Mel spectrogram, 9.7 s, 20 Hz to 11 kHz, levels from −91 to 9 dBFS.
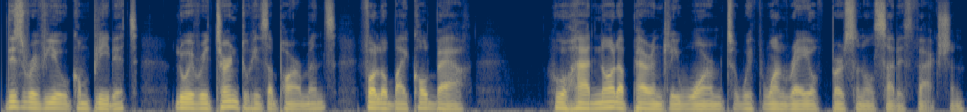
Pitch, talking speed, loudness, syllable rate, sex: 95 Hz, 135 wpm, -20 LUFS, 5.1 syllables/s, male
